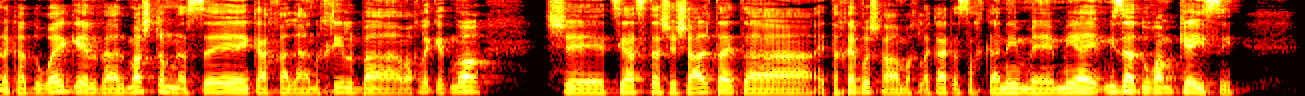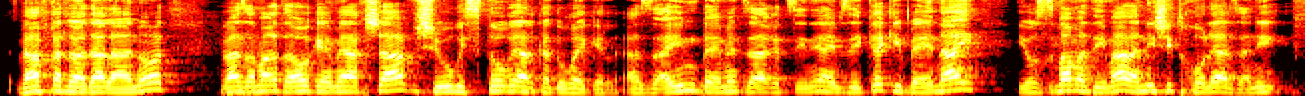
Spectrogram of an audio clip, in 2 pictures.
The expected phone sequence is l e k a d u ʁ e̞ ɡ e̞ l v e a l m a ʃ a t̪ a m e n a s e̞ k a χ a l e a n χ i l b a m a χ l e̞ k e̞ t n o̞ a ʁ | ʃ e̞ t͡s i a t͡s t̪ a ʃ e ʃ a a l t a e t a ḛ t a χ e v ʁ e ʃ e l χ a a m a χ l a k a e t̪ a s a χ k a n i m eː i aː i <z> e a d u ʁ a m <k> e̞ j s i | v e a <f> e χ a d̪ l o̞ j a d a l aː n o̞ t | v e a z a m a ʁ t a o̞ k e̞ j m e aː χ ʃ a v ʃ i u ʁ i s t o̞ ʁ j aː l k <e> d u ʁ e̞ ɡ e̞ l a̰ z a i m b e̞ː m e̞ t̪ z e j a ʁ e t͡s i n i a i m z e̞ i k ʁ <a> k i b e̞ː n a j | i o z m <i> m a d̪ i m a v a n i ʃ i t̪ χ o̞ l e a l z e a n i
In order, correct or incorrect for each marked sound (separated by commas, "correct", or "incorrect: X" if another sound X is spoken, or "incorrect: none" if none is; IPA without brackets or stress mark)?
correct, correct, correct, incorrect: a, incorrect: e, incorrect: a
